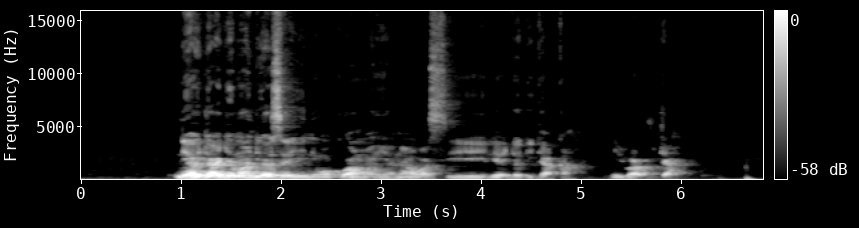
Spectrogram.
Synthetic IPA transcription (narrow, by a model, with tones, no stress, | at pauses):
nĩ˦ɔ˨d͡ʒɔ˦a˦˨d͡ʒe˦ma˦n̩˦dɪ˦ɔ˦ze˨ji˦nĩ˦ŋɔ˦kʊ˦a˦˨ŋʷɔ˨e˨ja˨na˦˨wa˨si˦i˦le˦e˨d͡ʒɔ˦ɡi˦ɡa˨kã˦ | ni˦lu˦a˨ɡu˨d͡ʒa˦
